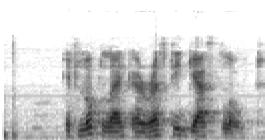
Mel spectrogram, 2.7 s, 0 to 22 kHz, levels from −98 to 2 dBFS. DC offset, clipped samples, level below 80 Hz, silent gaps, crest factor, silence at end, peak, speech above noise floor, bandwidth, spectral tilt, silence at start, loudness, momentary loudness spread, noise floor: under 0.1%; under 0.1%; -60 dBFS; none; 18 dB; 0.05 s; 0 dBFS; 37 dB; 6.6 kHz; -6.5 dB/octave; 0.65 s; -17 LUFS; 10 LU; -54 dBFS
